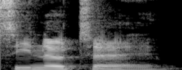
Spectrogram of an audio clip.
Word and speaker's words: Cenote: I think it's C-Note. Marshall says pronounced C-Note.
